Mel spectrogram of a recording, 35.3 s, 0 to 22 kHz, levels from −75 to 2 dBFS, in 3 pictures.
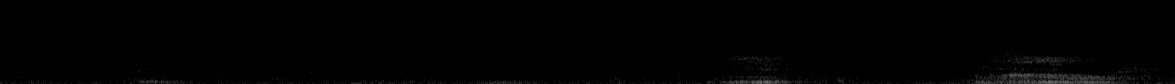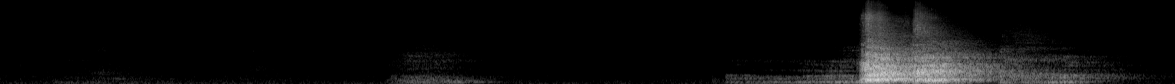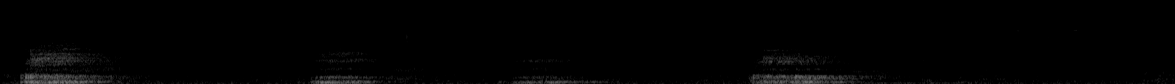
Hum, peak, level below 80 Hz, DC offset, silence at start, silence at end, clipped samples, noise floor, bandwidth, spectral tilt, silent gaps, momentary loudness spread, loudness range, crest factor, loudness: none; -2 dBFS; -56 dBFS; under 0.1%; 20 s; 11.45 s; under 0.1%; -72 dBFS; over 20 kHz; -6.5 dB/octave; none; 35 LU; 26 LU; 30 dB; -20 LUFS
